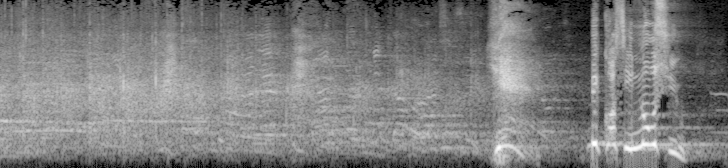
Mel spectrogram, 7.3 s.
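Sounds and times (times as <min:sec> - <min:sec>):
audience clapping: 0:00.0 - 0:05.2
speech: 0:06.1 - 0:07.0.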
